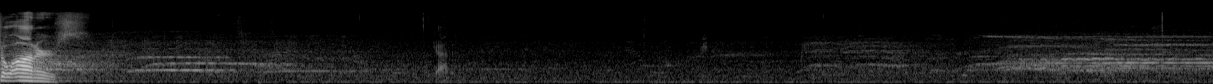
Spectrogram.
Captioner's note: cheering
